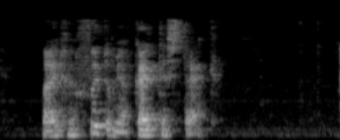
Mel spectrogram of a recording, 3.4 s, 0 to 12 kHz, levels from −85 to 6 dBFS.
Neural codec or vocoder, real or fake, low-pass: none; real; 7.2 kHz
